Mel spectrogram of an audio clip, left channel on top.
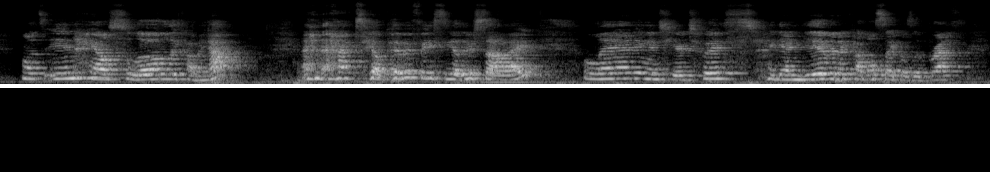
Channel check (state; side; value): silent; right; digital silence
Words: let's inhale, slowly coming up, and exhale, pivot, face the other side, landing into your twist. Again, give it a couple cycles of breath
